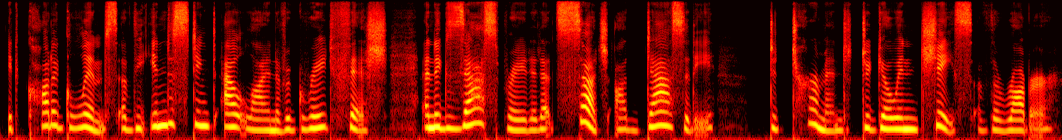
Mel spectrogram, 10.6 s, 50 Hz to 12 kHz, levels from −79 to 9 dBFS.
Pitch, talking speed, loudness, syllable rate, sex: 250 Hz, 140 wpm, -18 LUFS, 4.5 syllables/s, female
